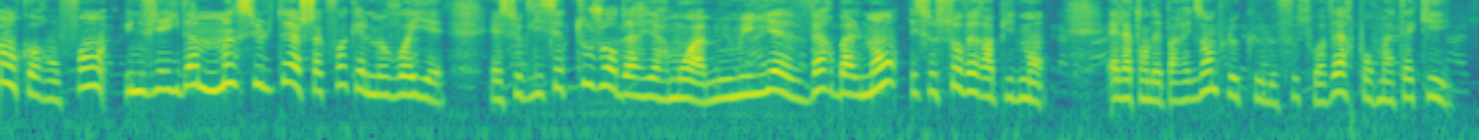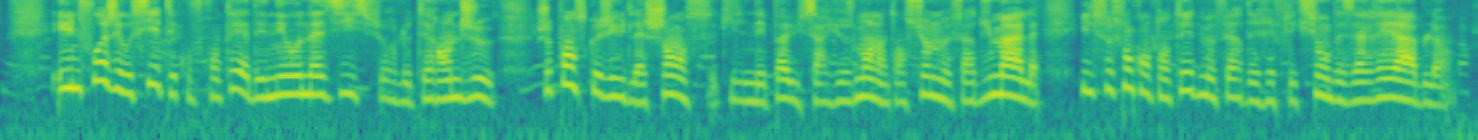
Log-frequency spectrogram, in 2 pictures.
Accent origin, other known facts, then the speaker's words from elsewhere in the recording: Germany; first language German; French is a second language; je suis allemande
